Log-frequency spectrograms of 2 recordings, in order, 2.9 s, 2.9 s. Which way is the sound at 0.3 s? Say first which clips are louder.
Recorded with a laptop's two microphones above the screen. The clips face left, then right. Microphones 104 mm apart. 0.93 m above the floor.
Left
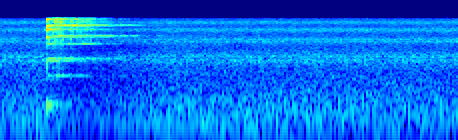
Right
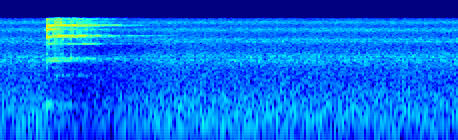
Left 1 dB; 35° left (ahead or behind).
